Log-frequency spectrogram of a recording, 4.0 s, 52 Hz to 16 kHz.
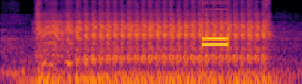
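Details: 1993 Lexus SC400 4.0, 105,000 miles: cranks steadily about three seconds and never fires while the red/green fuel pump control wire is probed; no signal, the ECM is not driving the fuel pump.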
